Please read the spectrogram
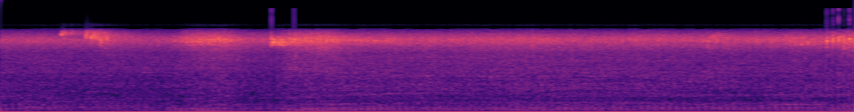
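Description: Go-karts running steadily past on a concrete track, with tyres squealing on the smooth floor in several spells of a second or so.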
